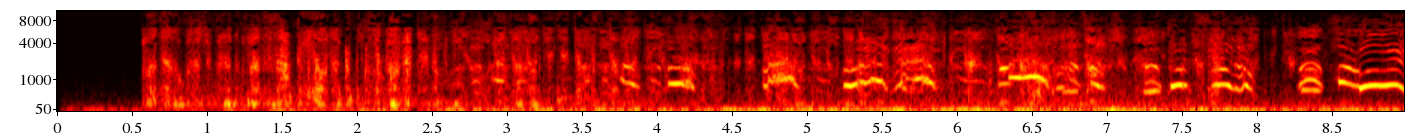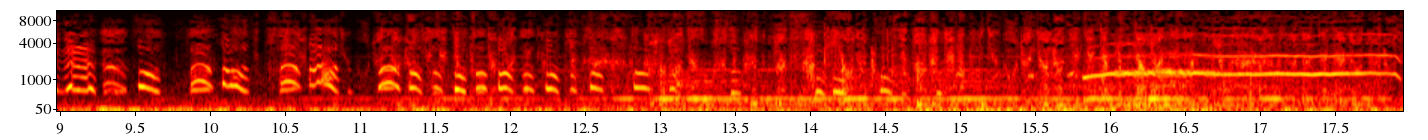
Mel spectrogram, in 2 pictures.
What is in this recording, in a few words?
whisper scene; gonjiam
